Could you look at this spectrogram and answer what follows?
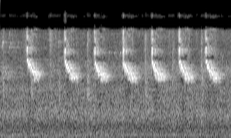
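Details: Mockingbird giving a steady series of loud, descending slurred notes, about seven in under five seconds, each alike, over low background hiss.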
